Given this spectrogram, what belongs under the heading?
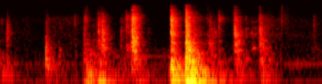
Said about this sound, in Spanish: Cierra la puerta.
